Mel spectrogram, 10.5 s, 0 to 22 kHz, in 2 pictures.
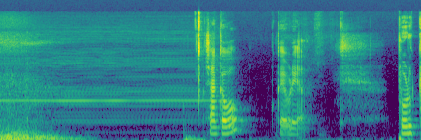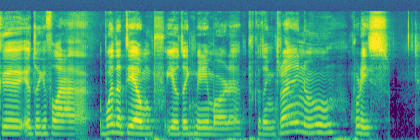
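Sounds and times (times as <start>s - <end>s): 
refrigerator humming: 0.0s - 2.5s
faint electrical whine: 0.0s - 3.6s
speech: 2.6s - 4.4s, 5.0s - 10.2s.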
